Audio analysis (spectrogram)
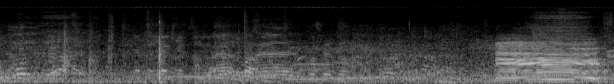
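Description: Cattle moo at a village livestock market, with a few low calls through steady crowd babble and a louder, closer moo near the end.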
